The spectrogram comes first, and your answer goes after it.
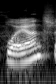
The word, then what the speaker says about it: Blanche: I like Blanche, actually. Blanche. Like Golden Girls. Maybe that's how I was just pronouncing that name. Yes, it's Blanche, but pronounced Blanc.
